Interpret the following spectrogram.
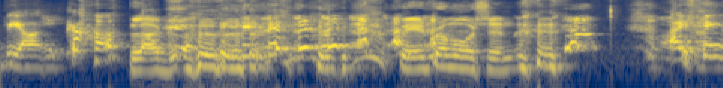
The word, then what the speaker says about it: Bianca: थोड़ा different है, call it like it sounds like Priyanka but it is Bianca. आज पूरा दिन से तो I've been calling her Banika only.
